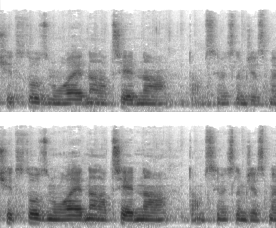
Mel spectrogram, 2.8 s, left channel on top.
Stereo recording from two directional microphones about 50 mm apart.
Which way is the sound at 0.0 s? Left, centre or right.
Right.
